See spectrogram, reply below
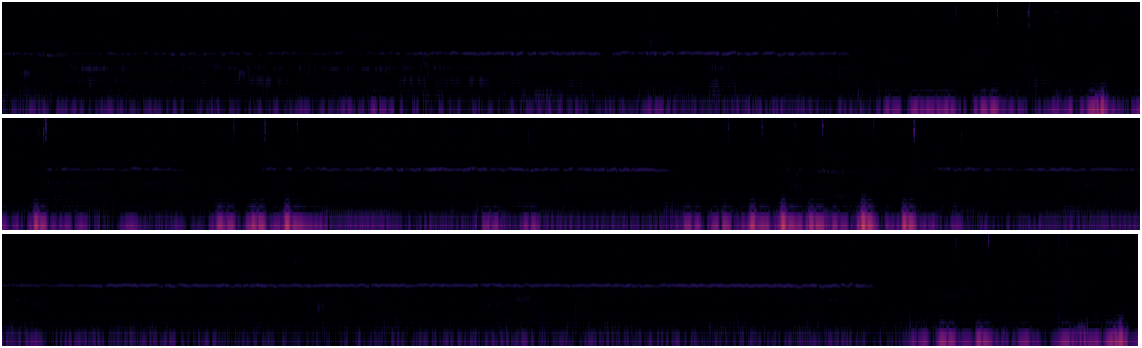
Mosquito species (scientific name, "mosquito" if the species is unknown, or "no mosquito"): Culex pipiens complex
